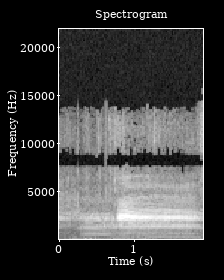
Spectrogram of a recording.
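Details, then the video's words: Zwartbles ewes on a County Kilkenny farm in Ireland, chatty as their field is checked; a long steady harmonic bleat swells after a couple of soft thumps and holds level for over a second, outdoor field ambience behind. "Ewes all very chatty as I check their field for when I next move them"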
